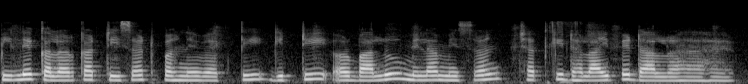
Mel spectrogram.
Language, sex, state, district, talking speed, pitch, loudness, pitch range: Hindi, female, Jharkhand, Ranchi, 150 wpm, 200 Hz, -15 LUFS, 190-215 Hz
